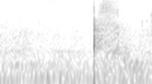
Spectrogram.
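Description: One sharp tap of chalk on a blackboard a little over a second in, followed by faint chalk writing; quiet room tone before it.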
